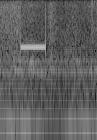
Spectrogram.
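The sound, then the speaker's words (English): A single steady electronic answering machine beep, a pure mid-high tone lasting about half a second, sounds over a low telephone-line hum. “please leave your name, number, and a brief message after the beep”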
